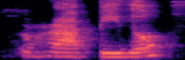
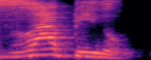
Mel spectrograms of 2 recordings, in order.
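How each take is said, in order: First: The R is a normal rolled trill. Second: The R is dragged into a buzzing z-like sound. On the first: The speaker calls it right. "en vez de decir" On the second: The speaker calls it wrong. "dicen rápido ... la pronuncian como z"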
